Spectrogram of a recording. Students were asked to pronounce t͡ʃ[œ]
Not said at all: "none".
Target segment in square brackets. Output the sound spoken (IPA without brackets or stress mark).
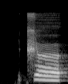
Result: œ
